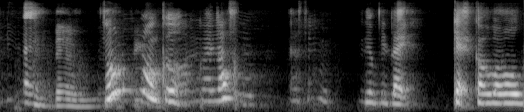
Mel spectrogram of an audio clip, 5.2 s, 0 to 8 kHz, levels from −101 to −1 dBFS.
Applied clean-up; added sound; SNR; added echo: neural mask model DeepFilterNet 3.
